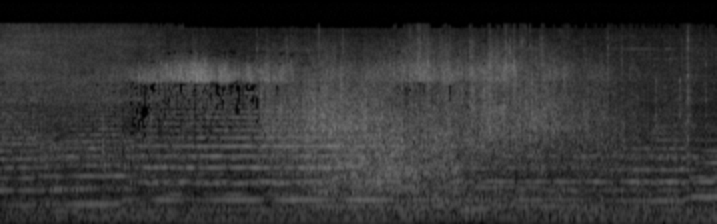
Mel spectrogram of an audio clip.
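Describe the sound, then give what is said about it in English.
A steady, droning propeller buzz from descending model airplanes fills the scene, its pitch shifting slightly as it swells a little louder midway and then holds. No one speaks. “Model planes descend.”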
